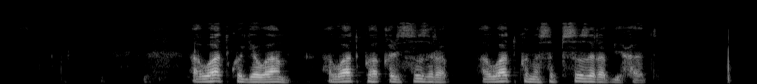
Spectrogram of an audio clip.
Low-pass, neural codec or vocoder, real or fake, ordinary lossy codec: 7.2 kHz; none; real; MP3, 64 kbps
